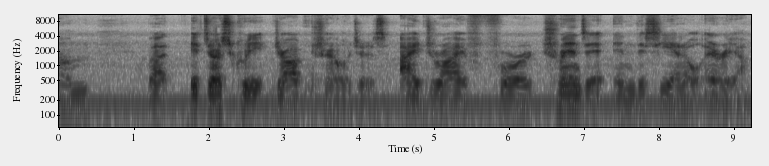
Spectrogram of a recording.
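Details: Adult man diagnosed with bulbar-onset ALS in April/May 2014, affecting speech, face, tongue and mouth muscles; tongue weakness, cannot speak rapidly, must take great care to speak clearly; dysarthria (bulbar-onset ALS).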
